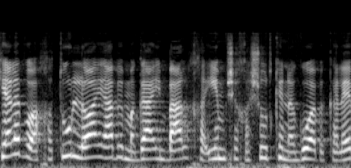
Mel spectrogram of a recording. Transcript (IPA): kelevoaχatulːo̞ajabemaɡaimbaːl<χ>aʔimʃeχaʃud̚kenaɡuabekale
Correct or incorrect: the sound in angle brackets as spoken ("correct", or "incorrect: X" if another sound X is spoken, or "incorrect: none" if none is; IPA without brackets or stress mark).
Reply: correct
